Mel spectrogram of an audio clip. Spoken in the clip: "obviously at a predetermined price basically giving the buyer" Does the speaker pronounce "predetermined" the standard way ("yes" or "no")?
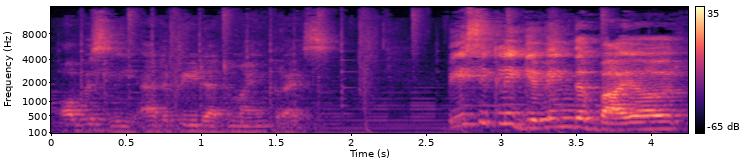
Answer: no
